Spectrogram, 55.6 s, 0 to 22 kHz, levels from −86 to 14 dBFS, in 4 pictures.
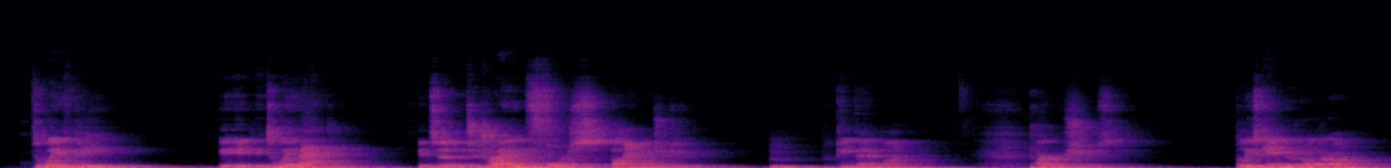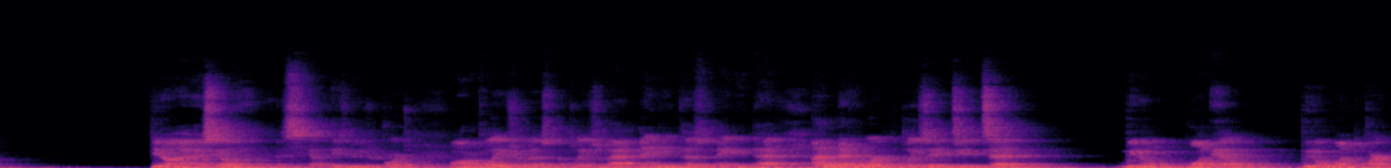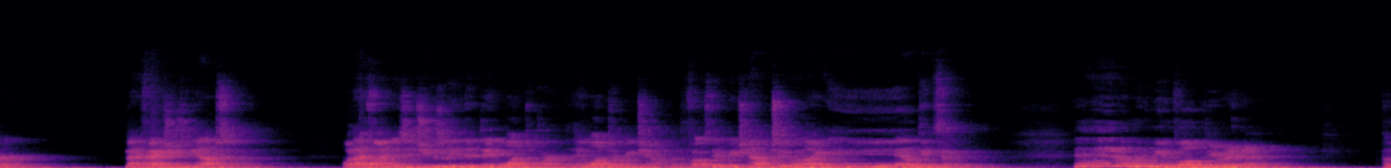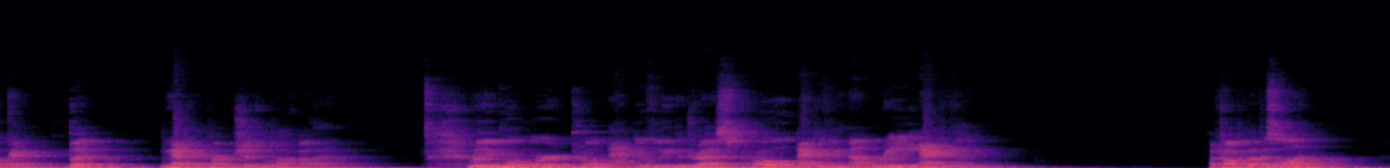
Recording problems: room echo; strong; dies away in 1.4 s
off-mic speech; far

